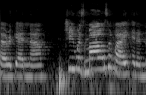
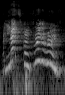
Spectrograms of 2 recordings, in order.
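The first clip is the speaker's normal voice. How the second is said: high, loud, eager screech; old screechy voice; 8 semitones higher, 6 dB louder, faster than usual. A narrator's reading. Grandma wanting another dose, old screechy voice. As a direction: screech your demand downward. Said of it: "came the old screechy voice".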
